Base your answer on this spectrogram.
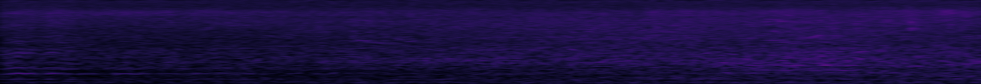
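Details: Cold-weather feeding of hungry honey bees: a loud, unbroken buzzing drone from many bees, even in pitch and volume, swelling slightly toward the end.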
